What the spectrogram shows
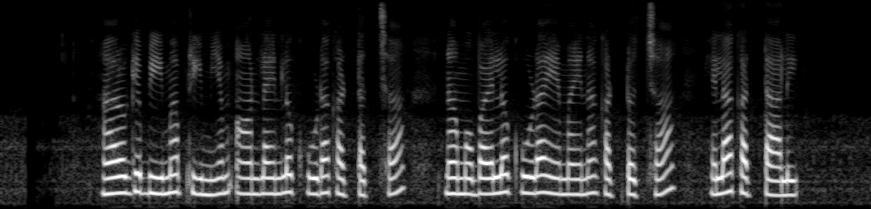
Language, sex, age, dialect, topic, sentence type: Telugu, male, 56-60, Telangana, banking, question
